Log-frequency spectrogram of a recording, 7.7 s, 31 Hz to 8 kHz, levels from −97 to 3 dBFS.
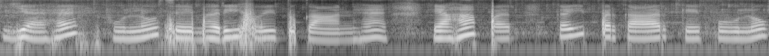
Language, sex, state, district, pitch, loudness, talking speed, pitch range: Hindi, male, Punjab, Fazilka, 190 Hz, -18 LUFS, 100 wpm, 180-210 Hz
